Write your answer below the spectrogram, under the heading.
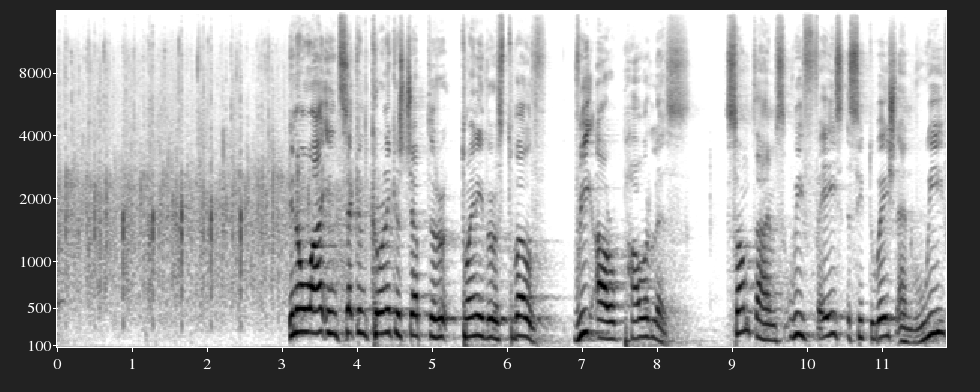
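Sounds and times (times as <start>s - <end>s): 
audience applause: 0.0s - 3.2s
speech: 3.1s - 8.4s, 9.0s - 11.8s.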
